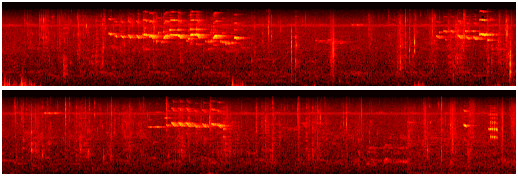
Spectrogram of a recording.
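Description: A songbird sings a short chirping phrase three times, several seconds apart, over faint outdoor background. Scattered light clicks and soft knocks come from potatoes being handled in a clay cooking pot.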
